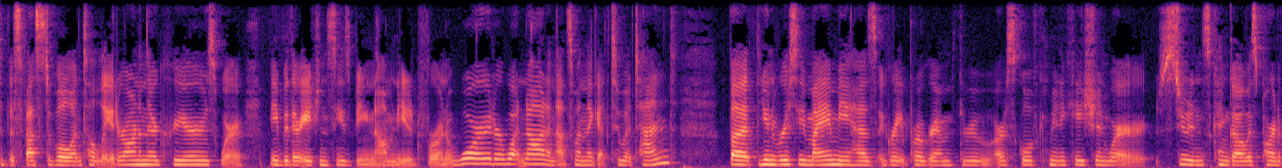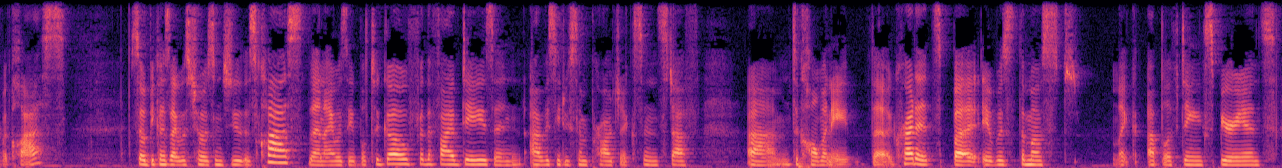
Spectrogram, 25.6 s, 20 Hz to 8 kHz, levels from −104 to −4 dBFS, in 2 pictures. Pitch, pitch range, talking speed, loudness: 195 Hz, 190-210 Hz, 210 wpm, -26 LUFS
